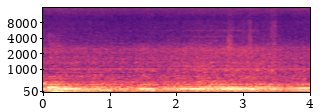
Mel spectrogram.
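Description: Steady low mechanical hum of indoor background machinery, with a few faint ticks about three seconds in.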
